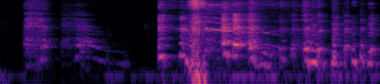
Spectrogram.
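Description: human body sound, cough

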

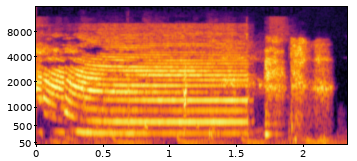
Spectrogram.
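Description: sound effect, air horn sound effect

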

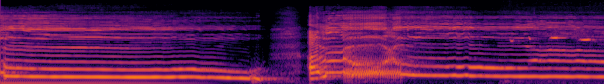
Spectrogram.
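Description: animal, dog howling

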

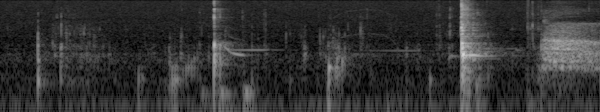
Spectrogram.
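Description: human body sound, sipping water

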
